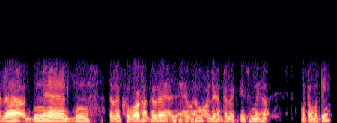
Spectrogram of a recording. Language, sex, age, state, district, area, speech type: Santali, male, 30-45, West Bengal, Birbhum, rural, conversation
